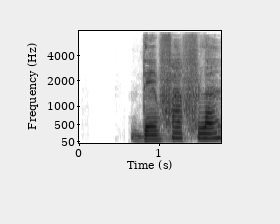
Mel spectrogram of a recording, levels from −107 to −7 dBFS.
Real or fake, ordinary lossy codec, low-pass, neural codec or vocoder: real; AAC, 48 kbps; 7.2 kHz; none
